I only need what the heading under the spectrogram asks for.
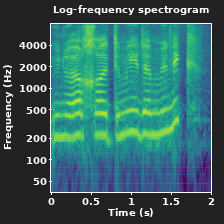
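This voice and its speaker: A German-accented woman, a native German speaker from Bavaria, who speaks haltingly as a podcast guest and searches for words. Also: a little high, steady tone, warm tone. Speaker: guest, business developer. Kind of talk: casual interview chat.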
